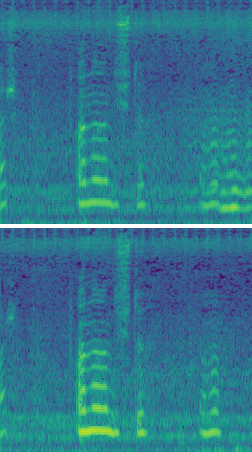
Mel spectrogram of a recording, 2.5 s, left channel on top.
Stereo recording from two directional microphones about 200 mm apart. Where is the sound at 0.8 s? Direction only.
25° right (ahead or behind).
